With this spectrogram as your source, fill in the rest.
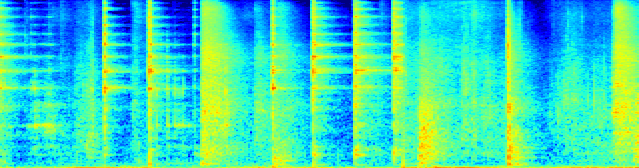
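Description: Metal parts of a rear axle are tapped out with a hammer, giving a series of sharp, loud, ringing metallic strikes at irregular intervals, close by, with no talking.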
